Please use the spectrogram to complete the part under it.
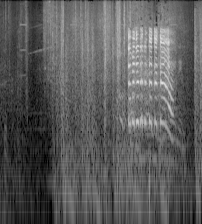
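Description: Rapid gunfire crackles from a game.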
